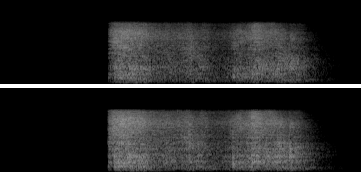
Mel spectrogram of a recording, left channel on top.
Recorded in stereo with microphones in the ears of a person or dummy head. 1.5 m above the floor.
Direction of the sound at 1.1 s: 45° right (ahead or behind).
